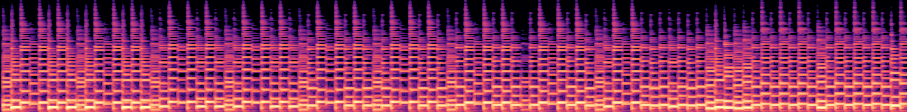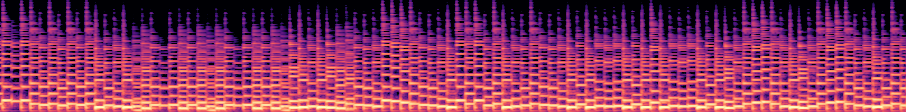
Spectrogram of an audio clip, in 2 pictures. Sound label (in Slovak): Preludium in D Major, gitarove materialy; J.S.Bach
